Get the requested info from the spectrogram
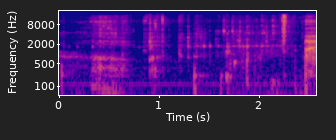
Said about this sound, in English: Hold on, I got to take a drink of water.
